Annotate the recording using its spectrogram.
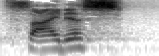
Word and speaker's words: Sidis: Ran across a fellow by the name of William James Sidis, or Sidis. I'm going to pronounce it Sidis.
